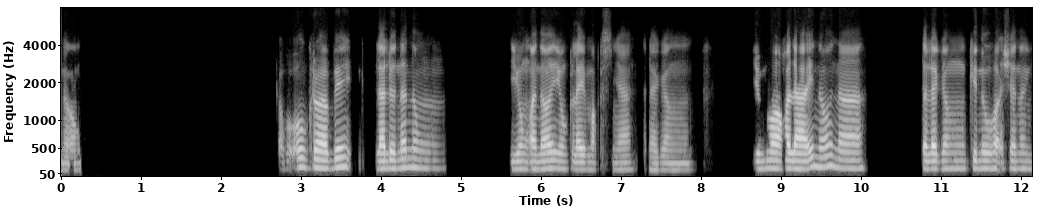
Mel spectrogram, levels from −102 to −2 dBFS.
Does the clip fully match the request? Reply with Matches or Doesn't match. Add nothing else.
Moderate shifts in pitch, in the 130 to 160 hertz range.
Doesn't match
